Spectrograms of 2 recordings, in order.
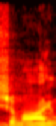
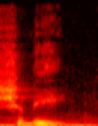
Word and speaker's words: Shimei: Now, we usually pronounce it Shammai, which is probably phonetically is what it looks like. It's probably pronounced Shimei.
